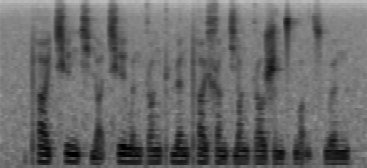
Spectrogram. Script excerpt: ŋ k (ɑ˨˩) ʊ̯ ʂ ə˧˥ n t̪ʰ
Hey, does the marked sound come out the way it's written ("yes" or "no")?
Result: no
